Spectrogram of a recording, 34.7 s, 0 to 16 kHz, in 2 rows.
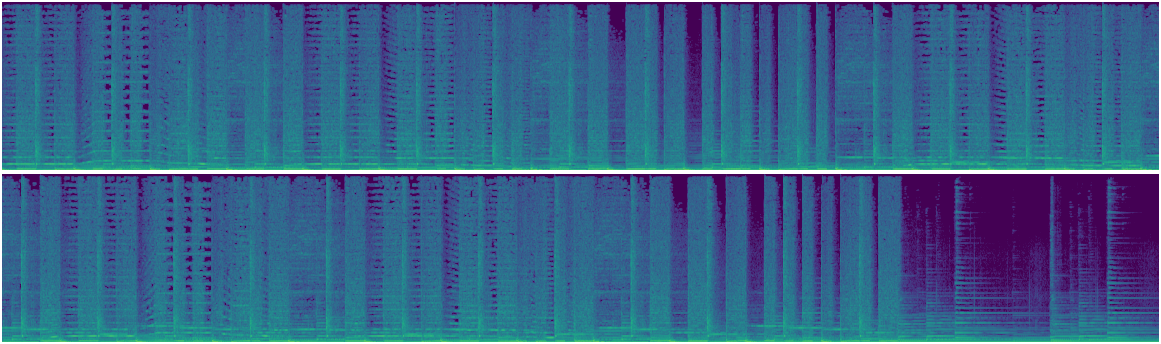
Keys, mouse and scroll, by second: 1.6 ctrl+=, 2.1 ctrl+=, 13.9 double click, 27.6 ctrl+i.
